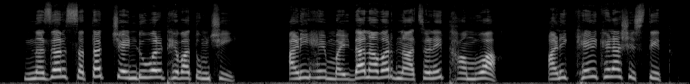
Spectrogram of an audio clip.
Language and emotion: Marathi, angry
